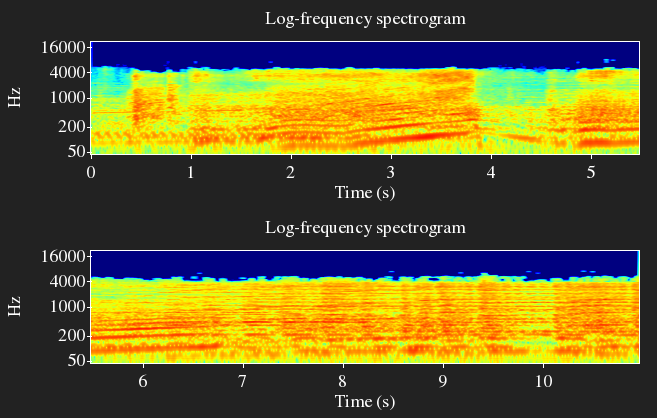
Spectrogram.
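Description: car engine accelerating away

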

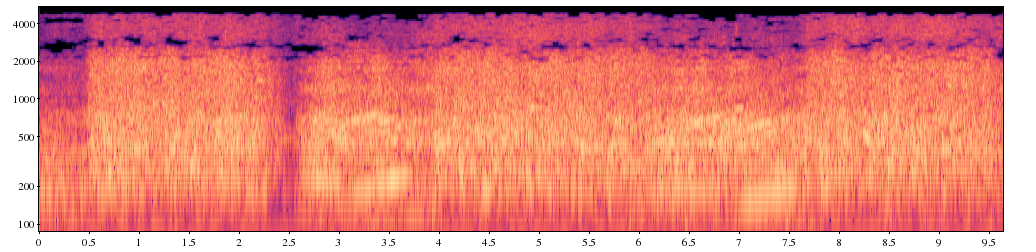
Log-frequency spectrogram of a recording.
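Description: car engine running

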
